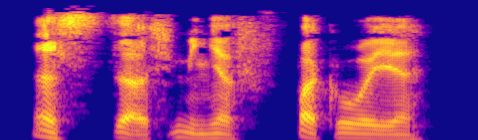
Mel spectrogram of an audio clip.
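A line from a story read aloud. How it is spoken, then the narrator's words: Moaning. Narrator (Russian): простонала она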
